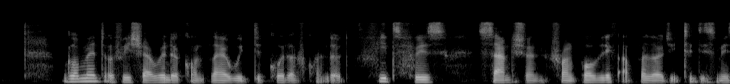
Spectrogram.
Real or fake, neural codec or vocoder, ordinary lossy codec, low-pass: fake; codec, 16 kHz, 1.1 kbps, Voila-Tokenizer; none; 7.2 kHz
